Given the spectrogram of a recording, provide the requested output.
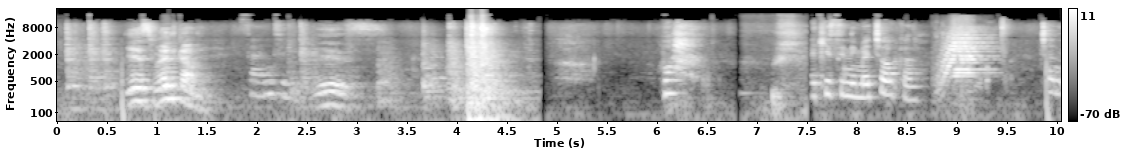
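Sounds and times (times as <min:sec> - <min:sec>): metal door slamming: 0:03.9 - 0:04.7.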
